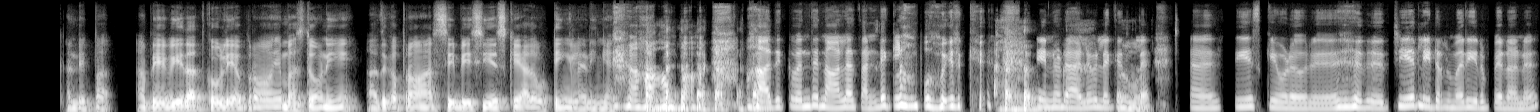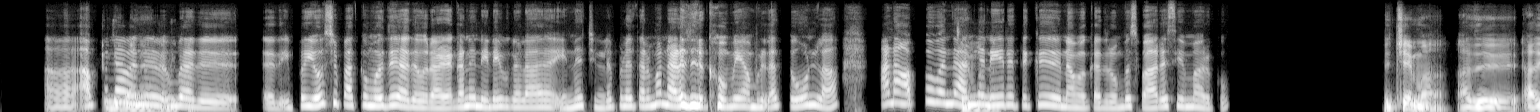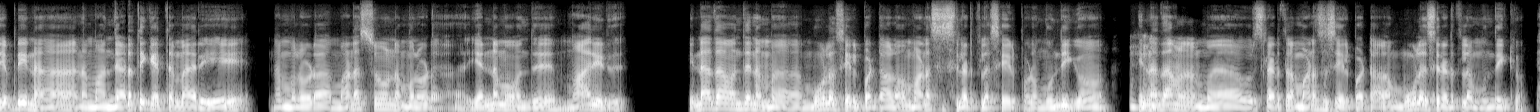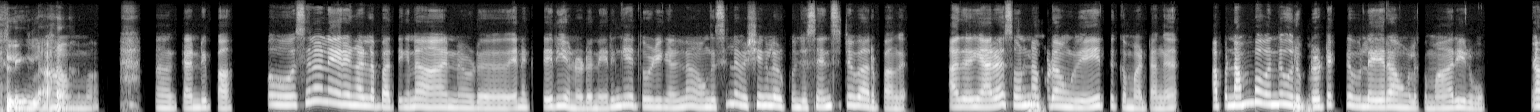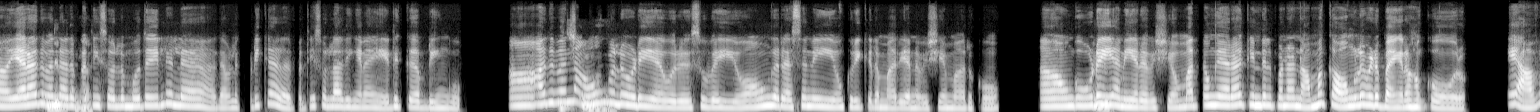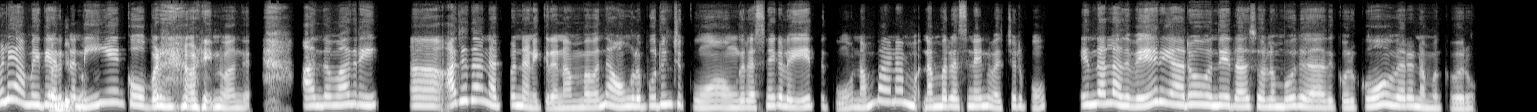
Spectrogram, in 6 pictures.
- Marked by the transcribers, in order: laughing while speaking: "ஆமா. அதுக்கு வந்து நான்லான் சண்டைக்குலாம் … லீடர்மாரி இருப்பேன் நானு"; laugh; other background noise; laughing while speaking: "ஆமா"; in English: "சியர் லீடர்மாரி"; laughing while speaking: "நடந்திருக்குமே! அப்புட்லாம் தோணலாம்"; drawn out: "நம்மளோட"; chuckle; laughing while speaking: "இல்லூங்களா!"; laughing while speaking: "ஆமா. அ கண்டிப்பா"; in English: "சென்சிட்டிவா"; in English: "ப்ரொடெக்டிவ் லேயரா"; trusting: "கண்டிப்பாங்க"; laughing while speaking: "விட பயங்கரமா கோவம் வரும்"; laughing while speaking: "அப்பிடின்னுவாங்க"
- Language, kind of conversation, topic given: Tamil, podcast, நண்பர்களின் சுவை வேறிருந்தால் அதை நீங்கள் எப்படிச் சமாளிப்பீர்கள்?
